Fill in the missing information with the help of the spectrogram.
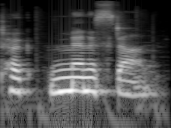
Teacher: Stan is the strongest syllable.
